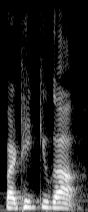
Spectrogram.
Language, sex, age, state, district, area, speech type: Malayalam, female, 30-45, Kerala, Thiruvananthapuram, rural, read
